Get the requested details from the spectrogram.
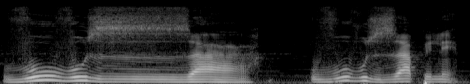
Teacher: Aquí la S va a sonar vibrante, va a sonar como una Z. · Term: liaison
